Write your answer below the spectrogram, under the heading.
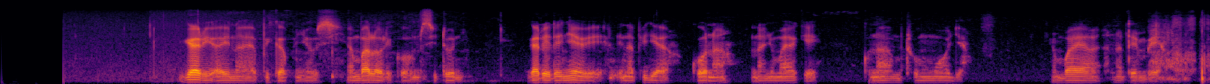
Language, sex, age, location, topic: Swahili, male, 50+, Nairobi, finance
